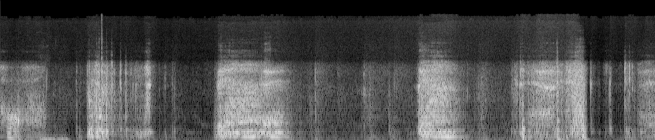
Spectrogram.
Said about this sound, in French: Bon, vous videz la gorge déjà, parce que j'ai entendu que vous avez beaucoup toussé, pour avoir une voix claire.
